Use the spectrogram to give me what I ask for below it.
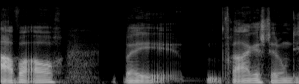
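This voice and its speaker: A man's very deep, low voice. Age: 30s. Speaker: hypnotherapist and podcast host. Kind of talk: solo podcast talk. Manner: casual.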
